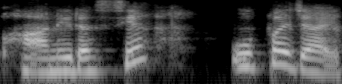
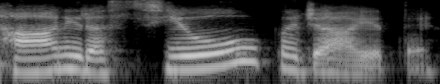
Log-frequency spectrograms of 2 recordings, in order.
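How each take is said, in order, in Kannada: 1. ಕೊನೆಯ ಪದವನ್ನು ಬೇರೆಯಾಗಿ ಹೇಳ್ತಾರೆ, ಕೂಡಿಸಲ್ಲ. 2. ಪದಗಳು ಕೂಡಿ ಒಂದೇ ಪದ ಆಗ್ತವೆ. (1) "ಕೂಡಿ ಹೇಳಲಿಕ್ಕೆ ಆಗದೆ ಇದ್ದವರು ಹಾನಿ ಹಾನಿರಸ್ಯ ಉಪಜಾಯತೆ ಅಂತ ಹೇಳ್ಬೋದು" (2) "ಕೂಡಿ ಹೇಳಲಿಕ್ಕೆ"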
